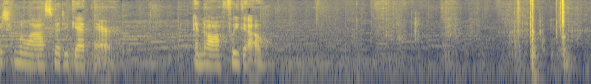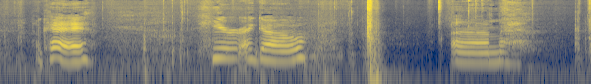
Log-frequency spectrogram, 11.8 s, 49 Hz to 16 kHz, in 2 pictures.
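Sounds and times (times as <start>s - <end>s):
speech: 0.0s - 1.3s, 1.9s - 2.8s, 6.3s - 6.9s, 8.0s - 9.1s, 10.4s - 11.2s
car engine starting up and rumbling: 0.0s - 7.8s
car door closing: 5.0s - 6.2s, 9.4s - 10.0s.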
